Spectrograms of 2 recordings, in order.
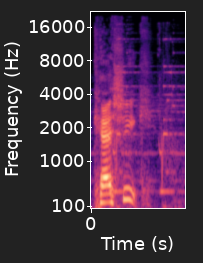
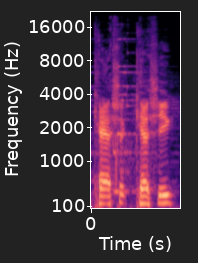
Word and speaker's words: Kashyyyk: it will be difficult kashyyyk keshi whatever part of the universe you're from i guess it'll determine uh how you pronounce it i'm from the outer rim so we call it cash nah um the trees one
